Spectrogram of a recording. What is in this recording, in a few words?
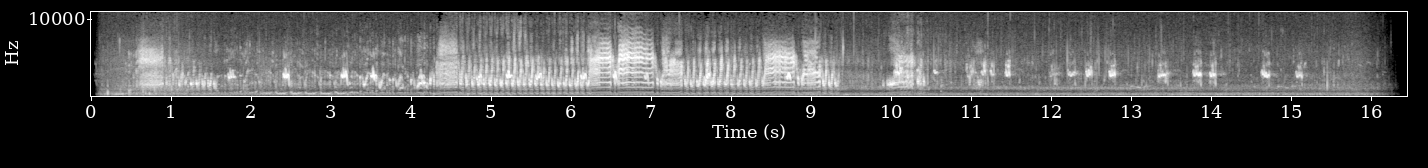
Pectoral Sandpiper, Calidris melanotos; shorebirds rails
